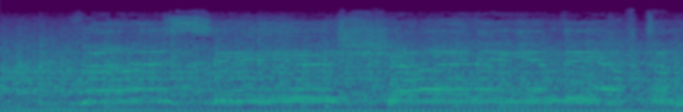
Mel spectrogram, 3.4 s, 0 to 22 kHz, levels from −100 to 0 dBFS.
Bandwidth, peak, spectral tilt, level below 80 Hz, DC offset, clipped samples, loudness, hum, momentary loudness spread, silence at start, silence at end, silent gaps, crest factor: 15.5 kHz; -28 dBFS; -2 dB/octave; -56 dBFS; under 0.1%; under 0.1%; -39 LUFS; none; 1 LU; 0 s; 0 s; none; 14 dB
